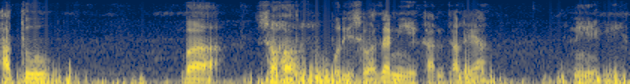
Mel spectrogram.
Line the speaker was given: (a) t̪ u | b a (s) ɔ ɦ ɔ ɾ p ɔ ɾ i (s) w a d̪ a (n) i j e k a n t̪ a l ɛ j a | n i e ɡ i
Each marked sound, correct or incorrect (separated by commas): correct, correct, correct, correct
